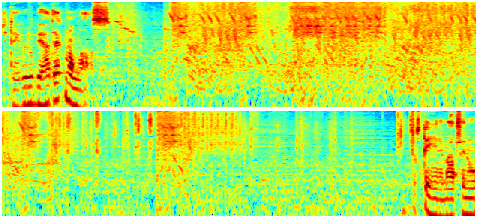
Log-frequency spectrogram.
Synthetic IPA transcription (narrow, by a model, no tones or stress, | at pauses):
ɪt̪ɛjbudubjɛɦat̪jakmamlas | t̪ost̪ɛjɲɛnɛmaːt͡sɛnu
